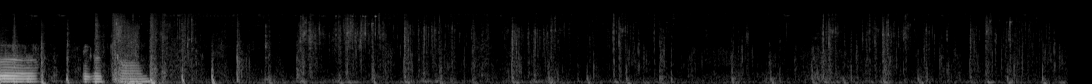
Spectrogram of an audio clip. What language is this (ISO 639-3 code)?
kor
